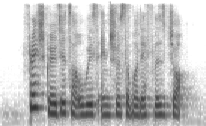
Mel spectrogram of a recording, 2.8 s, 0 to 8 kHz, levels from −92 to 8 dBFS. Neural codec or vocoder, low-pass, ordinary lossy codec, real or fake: codec, 16 kHz, 4 kbps, X-Codec, HuBERT features, trained on general audio; 7.2 kHz; AAC, 48 kbps; fake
